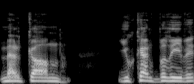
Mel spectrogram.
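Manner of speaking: put-on French accent. Retell what she said to malcolm after she came home, in a put-on french accent. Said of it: "the French accent".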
